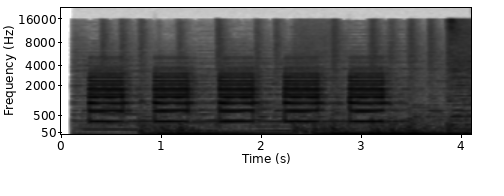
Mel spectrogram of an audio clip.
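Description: A buzzy electronic alarm tone pulsing five times, about every two-thirds of a second, over a low steady hum.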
